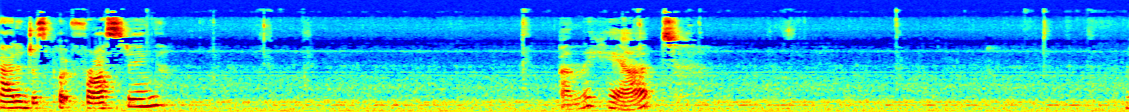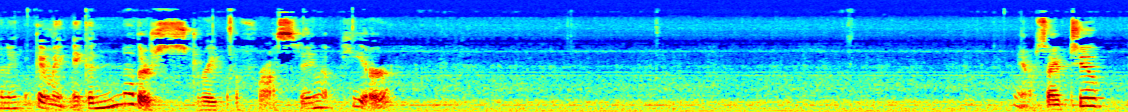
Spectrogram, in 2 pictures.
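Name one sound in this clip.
A woman talks calmly and close by, with pauses.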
